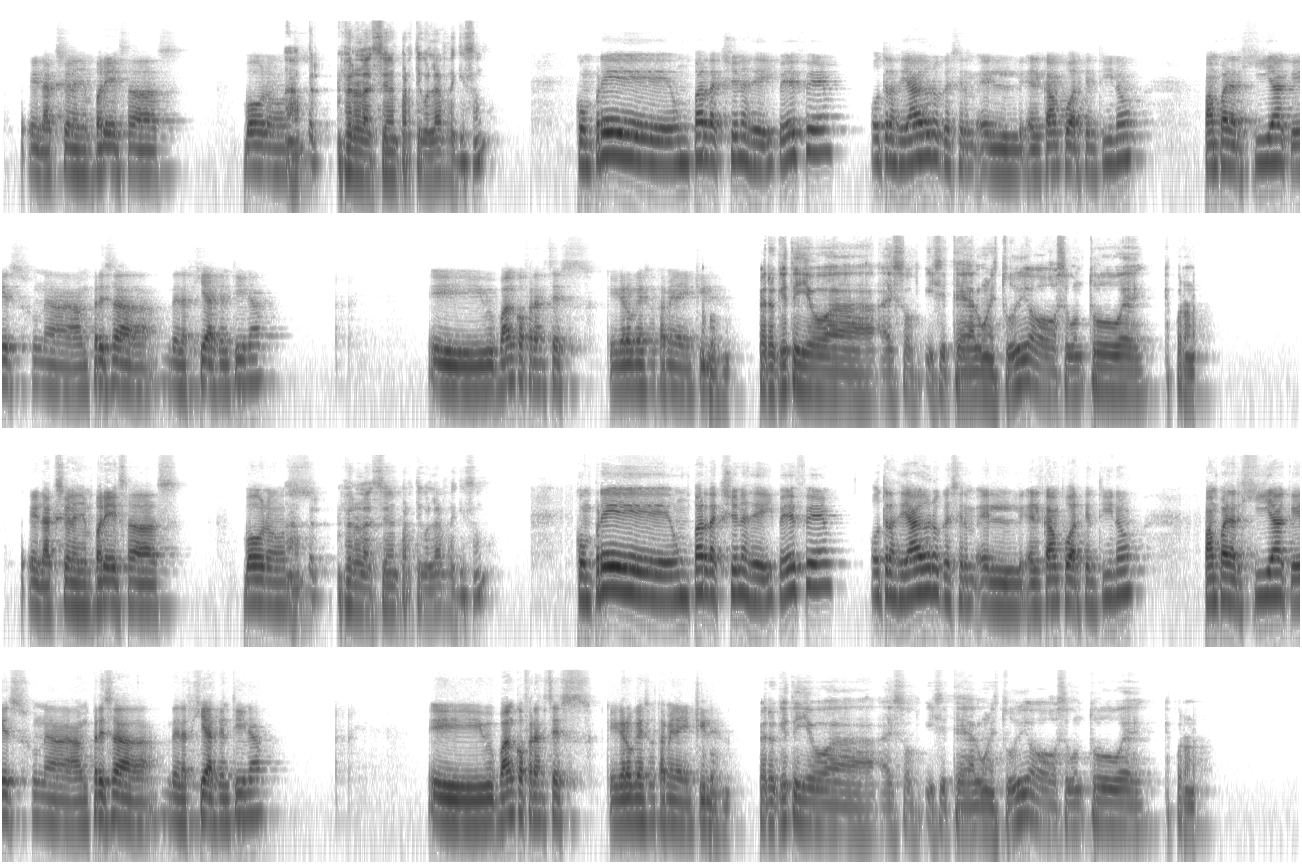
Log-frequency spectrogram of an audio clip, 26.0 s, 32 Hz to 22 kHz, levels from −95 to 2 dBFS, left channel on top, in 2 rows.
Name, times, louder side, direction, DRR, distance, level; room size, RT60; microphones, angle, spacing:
voice 1, 0.3-1.7 2.4-2.9 5.7-8.3 8.7-11.3 12.0-15.6 17.2-18.8 19.0-20.1, right 3 dB, 60° right, 1.5 m, -28 dB
voice 2, 2.8-4.9 20.0-20.3 20.6-24.4 24.7-24.9, left 4 dB, 45° left, 0.8 m, -33 dB
26.0 x 12.0 x 4.4 m
head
